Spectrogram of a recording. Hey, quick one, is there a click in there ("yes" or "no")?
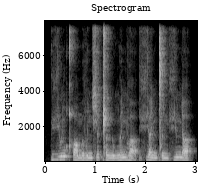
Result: yes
